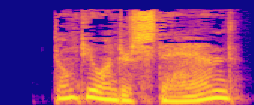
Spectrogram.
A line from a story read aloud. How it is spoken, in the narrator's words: Margot pleaded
